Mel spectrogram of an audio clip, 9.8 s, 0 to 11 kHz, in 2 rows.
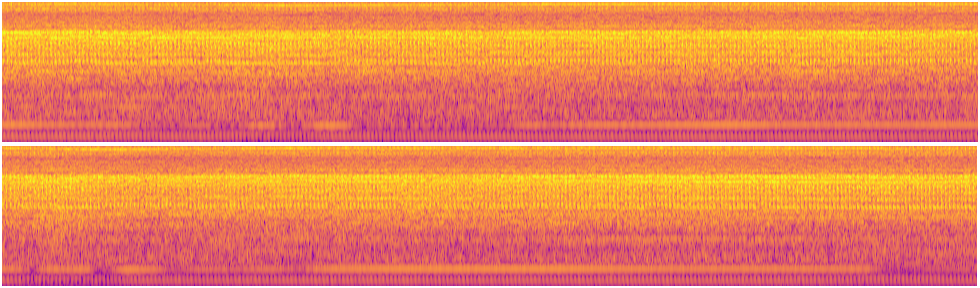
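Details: Wet-extraction cleaning machine during interior detailing of a 2006 Vauxhall Corsa C 1.0: loud steady high-pitched suction roar with a fixed tone on top; the motor pitch has changed because the recovery tank is full of dirty water and needs emptying.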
